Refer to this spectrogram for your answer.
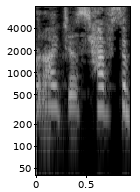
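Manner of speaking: put-on soft, high small child's voice, like a little boy. Explaining a more sympathetic way to ask for something: little boy voice. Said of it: "if you do a little boy voice of".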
